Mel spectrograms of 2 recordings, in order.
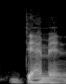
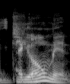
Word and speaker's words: Demin: And I think the last point that you made about Demin is really important to me, because so we said it wrong the entire. It's actually Diomin, right?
